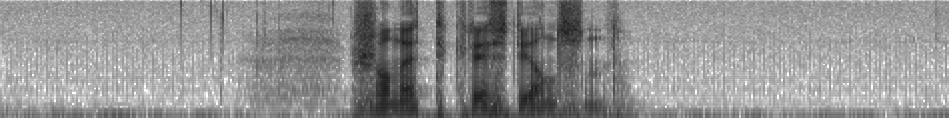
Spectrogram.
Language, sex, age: Norwegian, male, 31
